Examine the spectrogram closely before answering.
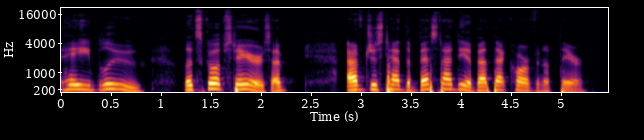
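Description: This is a put-on character voice that sounds strained. It moves at a moderate pace with lively intonation. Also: woman, medium pitch for a woman.

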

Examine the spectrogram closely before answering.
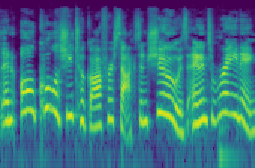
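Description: A woman's high voice swings very widely in pitch, with a dry, close sound and no echo. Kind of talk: casual comedic chat. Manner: joking, self-deprecating.

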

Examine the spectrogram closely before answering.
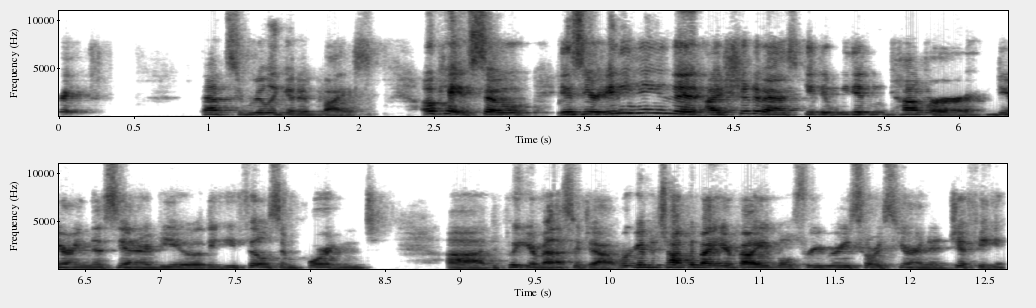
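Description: Speaking at a fairly quick pace, a woman uses a plain, everyday voice of medium pitch with ordinary pitch variation. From US Midwest (Ohio). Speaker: podcast host, professional organizer. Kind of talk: interview.

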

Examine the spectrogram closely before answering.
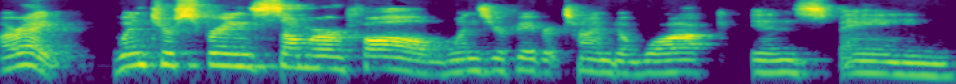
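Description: Lively in intonation, a woman with an unremarkable speaking voice talks at a moderate pace and fairly low pitch. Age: 50s. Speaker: podcast host. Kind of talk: casual interview.

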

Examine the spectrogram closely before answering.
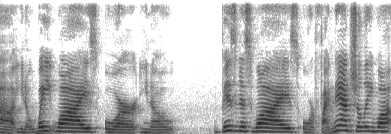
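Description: On a very clean recording with a silent background, a woman uses an ordinary speaking voice, pitched fairly high, with lively intonation. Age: 40s. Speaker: podcast host and body image coach. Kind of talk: casual solo podcast monologue. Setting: home recording with laptop, poor audio. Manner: conversational, filler-heavy.

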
